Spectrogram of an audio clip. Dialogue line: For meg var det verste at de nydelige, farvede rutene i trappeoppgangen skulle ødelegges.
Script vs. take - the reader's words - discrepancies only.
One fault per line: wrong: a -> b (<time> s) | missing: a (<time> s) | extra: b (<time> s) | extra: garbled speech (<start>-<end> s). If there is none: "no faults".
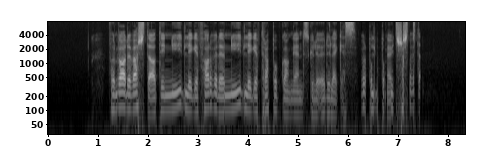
missing: meg (1.4 s)
wrong: rutene -> nydelige (3.6 s)
extra: garbled speech (6.2-7.4 s)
